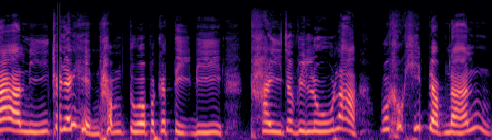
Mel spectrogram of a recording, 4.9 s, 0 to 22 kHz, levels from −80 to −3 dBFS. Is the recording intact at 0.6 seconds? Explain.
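No. At 0.6 seconds the speech is interrupted by a Bluetooth stall running from 0.58 to 0.62 s, containing a gap of silence of about 23 ms. The sound drops out abruptly and then resumes. The likely cause is radio interference delaying packets on the wireless link, so the receiver's buffer emptied and playback halted until retransmitted data arrived.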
